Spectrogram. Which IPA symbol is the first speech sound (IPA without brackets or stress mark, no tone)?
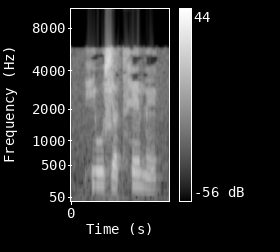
h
